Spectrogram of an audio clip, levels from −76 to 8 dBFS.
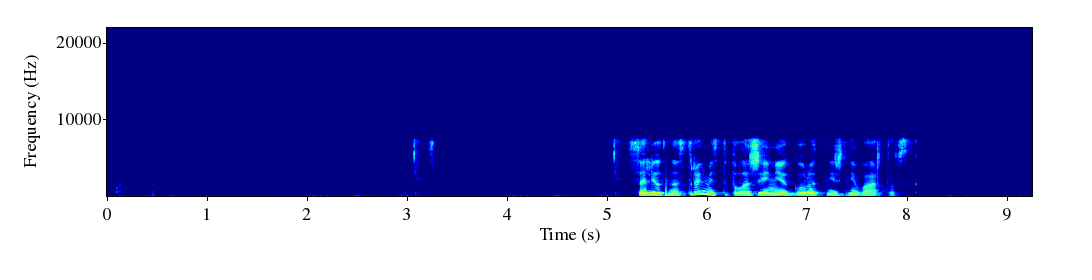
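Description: At 3.25 s the speech jumps back and replays a two-second stretch through 5.25 s, a classic stream segment repeated, where the player fetched or queued the same chunk twice. You get a small blip at the jump, then the same material again.

Right after, from 5.58 to 5.66 s, there's a phantom power thump: a supply got switched on or off on a live input, and that DC step pushed through the coupling capacitors. It's a deep, short knock, dying away in about 16 ms.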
